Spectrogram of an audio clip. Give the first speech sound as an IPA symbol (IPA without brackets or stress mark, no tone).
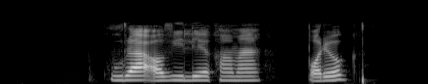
k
